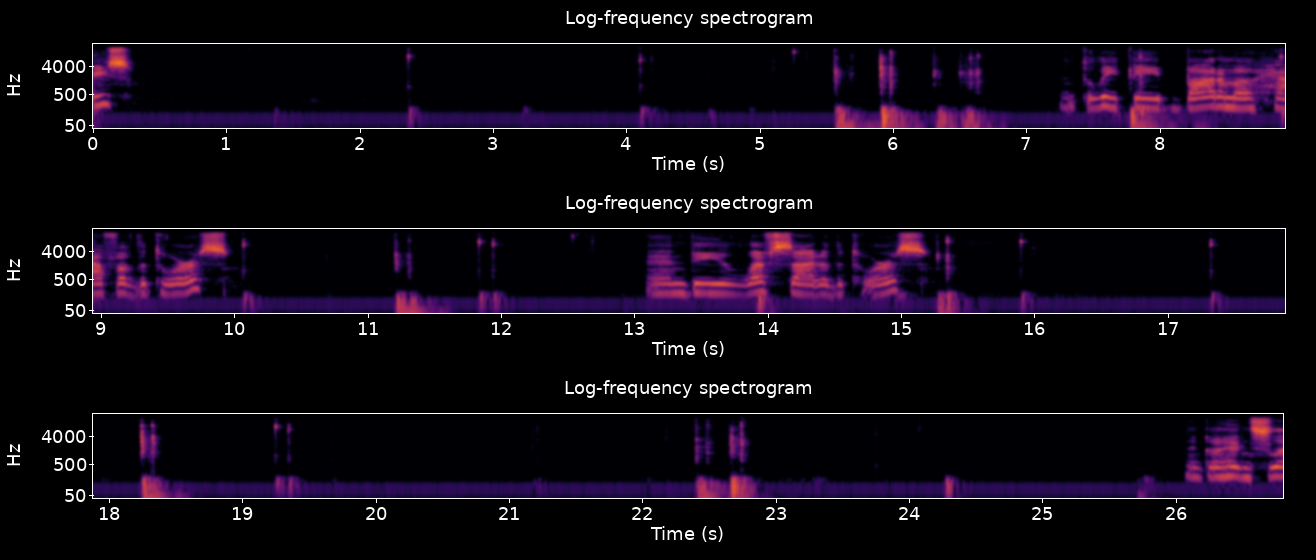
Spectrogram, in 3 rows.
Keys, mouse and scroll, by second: 2.2-3.9 drag, 5.4 z, 5.8 KP_4, 6.4 alt+a, 7.6 b, 8.8-10.5 drag, 11.1 x, 11.7 click, 15.1 b, 15.8-17.5 drag, 18.1 x, 19.1 click, 22.3 z, 22.5 KP_6.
